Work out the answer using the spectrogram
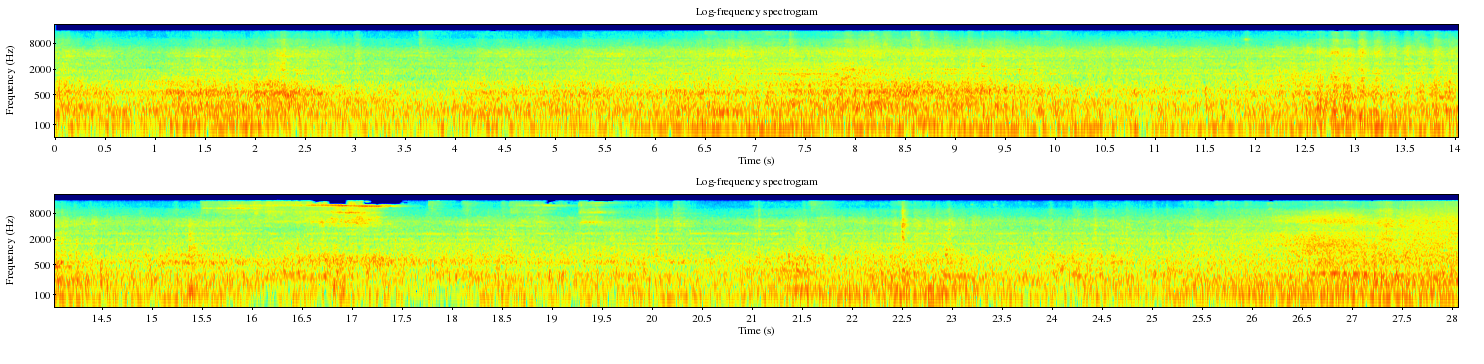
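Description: Freight train of covered hopper and autorack cars rolling past close by, a loud, steady rumble and clatter of steel wheels on the rails.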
